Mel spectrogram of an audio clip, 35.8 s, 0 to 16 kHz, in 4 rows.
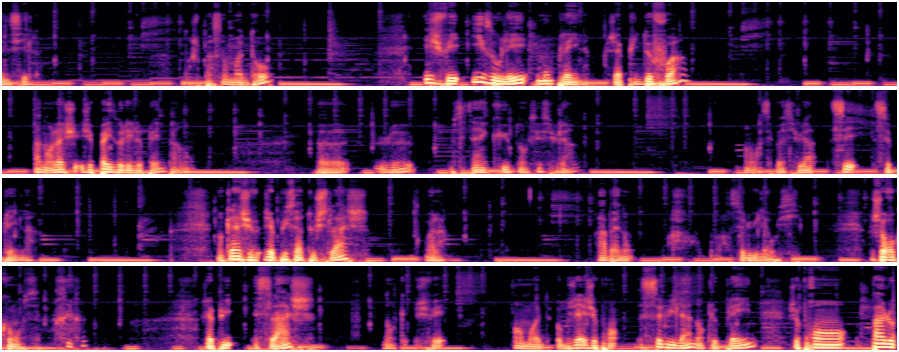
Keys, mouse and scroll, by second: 1.4-3.0 drag, 14.0 shift+click, 18.4-18.9 drag, 19.1 ctrl+click, 21.6 KP_Divide, 22.9 KP_1, 25.1 shift+click, 27.7 a, 27.9 a, 29.6 KP_Divide, 30.4-30.7 scroll down 2, 31.6-32.4 drag, 32.9 click, 34.6 shift+click.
